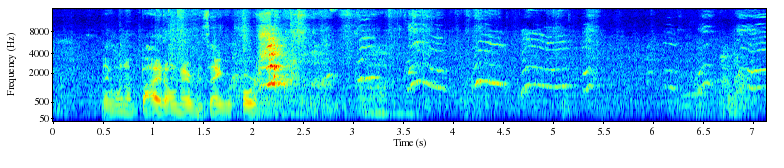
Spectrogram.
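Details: Brittany puppies during playtime at a training kennel: a human voice talks first, then the pups give thin, rising and falling whimpering yips, several short calls spaced about a second apart.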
